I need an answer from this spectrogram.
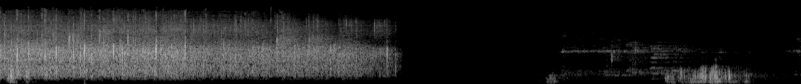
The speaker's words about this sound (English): Give everybody a round of applause there, folks. That was great.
